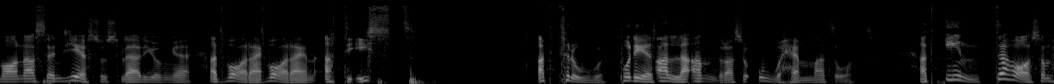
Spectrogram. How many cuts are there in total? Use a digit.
5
